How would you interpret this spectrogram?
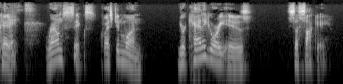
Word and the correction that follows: Sasuke: Your category is Sasuke.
